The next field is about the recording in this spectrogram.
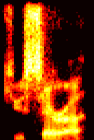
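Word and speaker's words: QSEHRA: So again, big acronyms, ICHRA and QSERA is how we're pronouncing these acronyms.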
